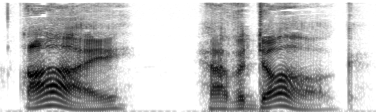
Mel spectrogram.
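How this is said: The word 'I' is stressed.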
